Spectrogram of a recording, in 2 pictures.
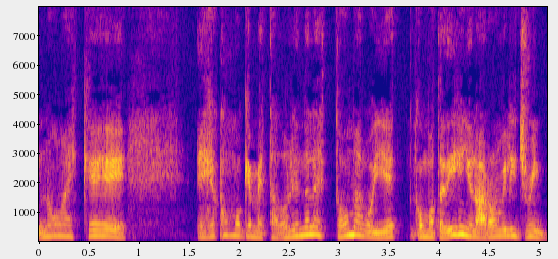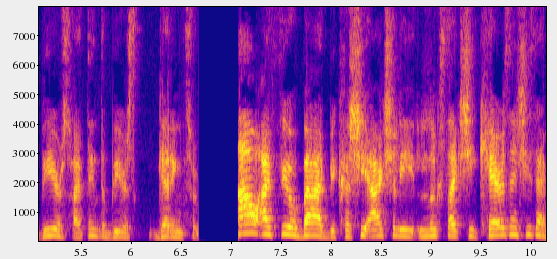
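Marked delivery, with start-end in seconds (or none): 0.0-6.7 low, softened excuse-making; feigned stomach ache. Retold or imitated. Dater making an excuse to leave, mildly faked ache. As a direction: drop low and soft, lightly faking feeling ill. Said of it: "make it seem like I had a stomach ache".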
